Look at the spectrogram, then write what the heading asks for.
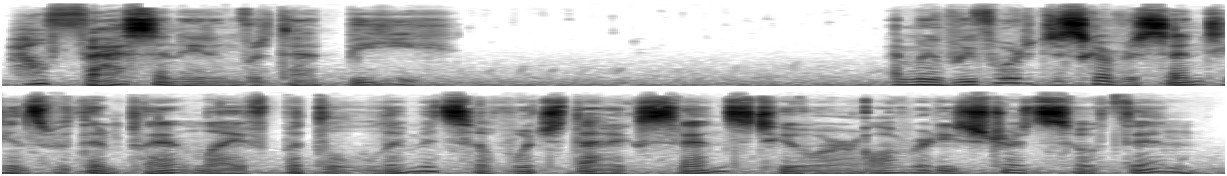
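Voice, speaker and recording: A man playing a gentle, earnest alien scientist in an intimate audio drama, bookish and easily flustered, with a hesitant, softly stammering delivery. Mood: fascinated. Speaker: voice actor. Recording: steady low rumbling background noise.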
